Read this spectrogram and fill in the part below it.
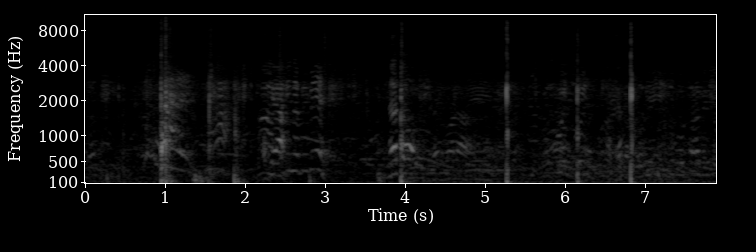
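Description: A hand strikes a volleyball outdoors.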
